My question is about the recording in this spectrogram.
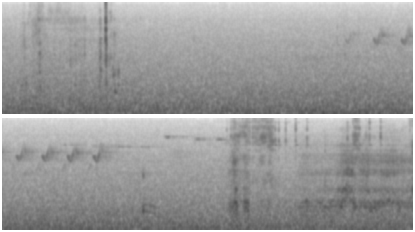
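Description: Quiet outdoor background by a pond, with a bird giving a quick run of about six high chirps midway and a single sharp click about a second in. Brief rustling and handling noise from the spinning reel and rod near the end.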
